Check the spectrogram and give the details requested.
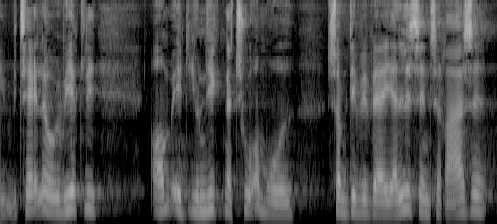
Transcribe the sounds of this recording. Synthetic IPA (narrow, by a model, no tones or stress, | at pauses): ʋit͡sʰɛ̰ːlʔɐjo̝ʋiɐɡ̥əli | ʔɒ̽me̝d̥uniɡ̥d̥næt͡sʰuɐ̰ɒ̽mʁɔ̽ːð̞ˠ | sɒ̽md̥e̝ʋe̝ʋæːɐiæləse̝nt͡sʰɐʁɑs̬ə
